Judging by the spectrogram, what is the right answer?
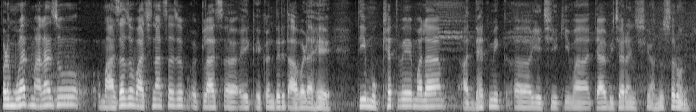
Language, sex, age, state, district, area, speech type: Marathi, male, 30-45, Maharashtra, Yavatmal, urban, spontaneous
